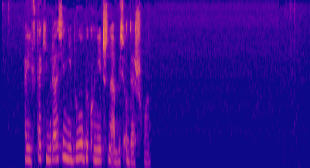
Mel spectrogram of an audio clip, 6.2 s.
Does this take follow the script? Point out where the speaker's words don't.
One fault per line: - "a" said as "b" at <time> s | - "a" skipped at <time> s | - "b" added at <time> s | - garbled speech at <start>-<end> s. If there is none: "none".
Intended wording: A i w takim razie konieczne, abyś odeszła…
- "nie byłoby" added at 1.3 s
